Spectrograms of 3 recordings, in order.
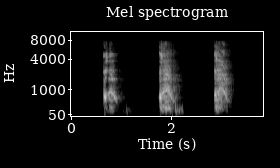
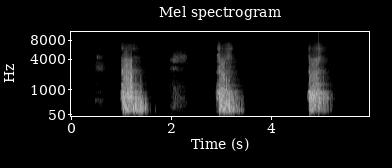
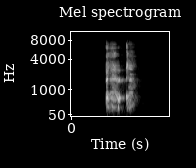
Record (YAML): three_cough_length: 3.8 s
three_cough_amplitude: 32767
three_cough_signal_mean_std_ratio: 0.35
exhalation_length: 6.0 s
exhalation_amplitude: 30332
exhalation_signal_mean_std_ratio: 0.34
cough_length: 2.0 s
cough_amplitude: 27844
cough_signal_mean_std_ratio: 0.37
survey_phase: beta (2021-08-13 to 2022-03-07)
age: 18-44
gender: Male
wearing_mask: 'No'
symptom_none: true
smoker_status: Ex-smoker
respiratory_condition_asthma: false
respiratory_condition_other: false
recruitment_source: REACT
submission_delay: 3 days
covid_test_result: Negative
covid_test_method: RT-qPCR
influenza_a_test_result: Negative
influenza_b_test_result: Negative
